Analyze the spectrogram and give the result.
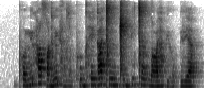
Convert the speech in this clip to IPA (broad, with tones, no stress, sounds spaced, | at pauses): pʰ o˩ mʲ u˧ h ɛ˥ sˤ e˩ ɡ vʲ õ˥ fʲ o̤˩ zˤ o̤˩ pʰ u˩ ɡ h e˧ ɡ a˥ ǀ ĩ˧ ɡ ǁ e̤˧ ɡ pʲ e̤˥ ǀ ĩ˧ ɡ dˤ e˩ j a̤˧ pʲ o̤˩ | vʲ a˩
